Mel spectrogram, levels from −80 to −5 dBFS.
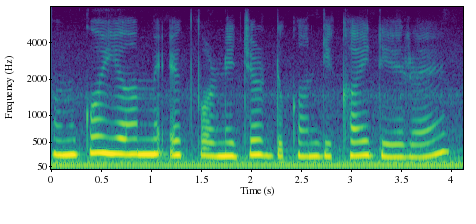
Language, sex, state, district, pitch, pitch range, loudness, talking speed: Hindi, female, Arunachal Pradesh, Lower Dibang Valley, 265 Hz, 245-280 Hz, -12 LUFS, 145 wpm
